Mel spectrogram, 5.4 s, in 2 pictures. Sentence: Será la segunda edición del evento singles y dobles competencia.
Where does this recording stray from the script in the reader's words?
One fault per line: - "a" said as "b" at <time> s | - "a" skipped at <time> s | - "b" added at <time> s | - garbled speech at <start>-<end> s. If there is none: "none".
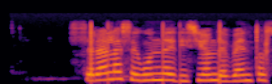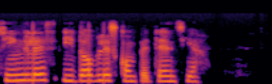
- "del" skipped at 2.2 s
